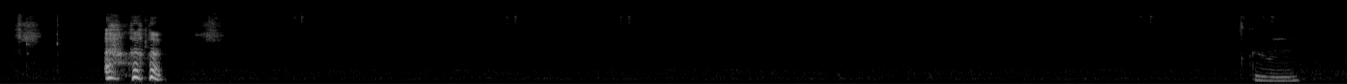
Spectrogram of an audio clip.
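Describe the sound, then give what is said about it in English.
A short burst of loud clacks from stiff keyboard keys, followed by a few isolated, quieter key taps spread across a mostly quiet stretch, with a brief tonal warble near the end. “This one has like kind of stiff keys, I think.”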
